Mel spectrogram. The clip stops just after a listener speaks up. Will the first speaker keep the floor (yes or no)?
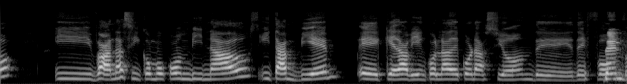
no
